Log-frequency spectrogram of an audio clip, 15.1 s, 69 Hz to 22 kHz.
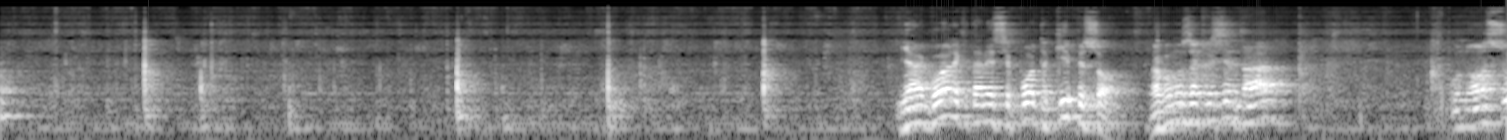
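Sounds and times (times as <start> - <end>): mash squelching: 0.0 - 12.4.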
